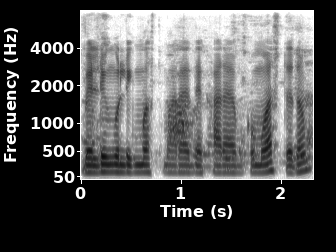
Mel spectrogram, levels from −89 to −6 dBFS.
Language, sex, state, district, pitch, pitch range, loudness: Hindi, male, Jharkhand, Garhwa, 125 Hz, 125-130 Hz, -20 LUFS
